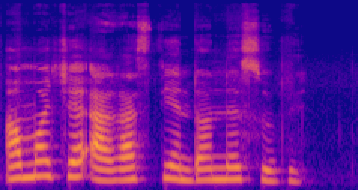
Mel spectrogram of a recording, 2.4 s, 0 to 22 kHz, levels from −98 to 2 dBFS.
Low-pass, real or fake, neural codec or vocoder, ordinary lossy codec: none; real; none; none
